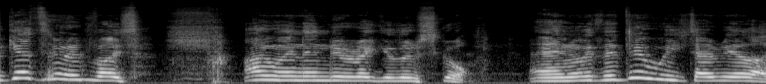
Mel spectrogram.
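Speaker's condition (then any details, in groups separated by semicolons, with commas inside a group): Cerebral palsy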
